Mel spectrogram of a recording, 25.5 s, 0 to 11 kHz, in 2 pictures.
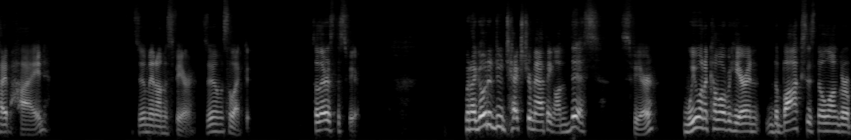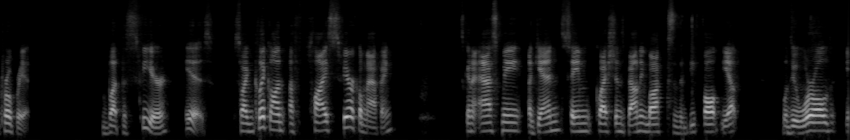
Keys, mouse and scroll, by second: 1.1 Return, 6.0 click, 6.0 middle click, 6.0 z, 18.6 click, 23.7 Return.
